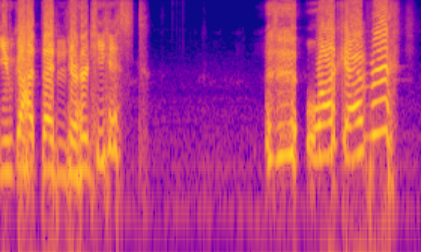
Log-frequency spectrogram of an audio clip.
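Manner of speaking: very high, giggling, laughing through the words. Trying again to read the message aloud, laughing while reading. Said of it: "I couldn't even read that with a straight face".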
